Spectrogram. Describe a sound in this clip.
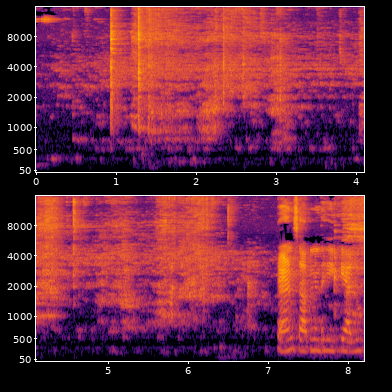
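A metal ladle scrapes and swishes through liquid in a metal pan.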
